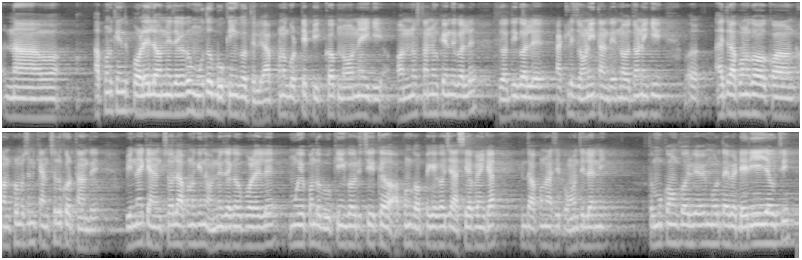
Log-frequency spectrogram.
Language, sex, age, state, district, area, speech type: Odia, male, 30-45, Odisha, Puri, urban, spontaneous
